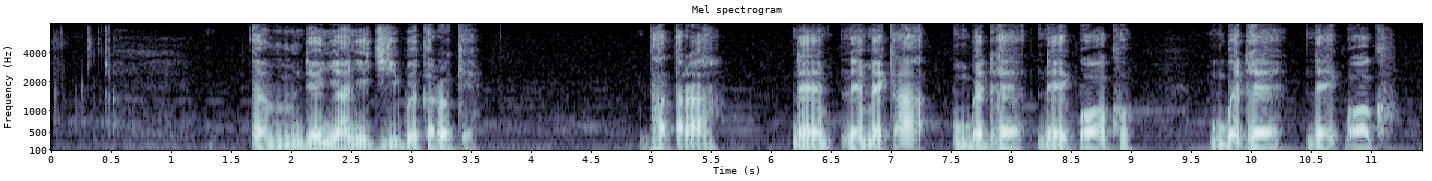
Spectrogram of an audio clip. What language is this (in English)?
Igbo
